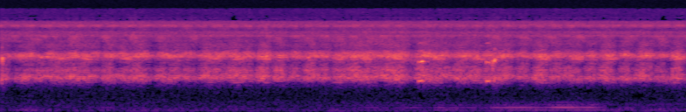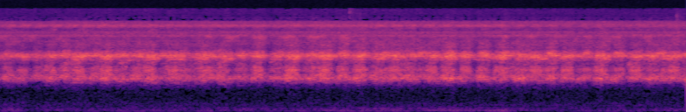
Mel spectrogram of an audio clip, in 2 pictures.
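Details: Frogs calling in the middle of the night, a dense continuous chorus of overlapping croaks forming a steady band of sound, with no single caller standing out.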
